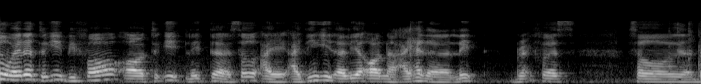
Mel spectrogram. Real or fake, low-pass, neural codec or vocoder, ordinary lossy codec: real; none; none; none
